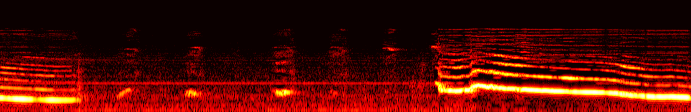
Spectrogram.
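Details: A crated dog named Jessie howls, a tone gliding down fades out, followed by a few soft short whimpers, then a loud long howl that jumps up and glides steadily lower over nearly three seconds; low hum in background.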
